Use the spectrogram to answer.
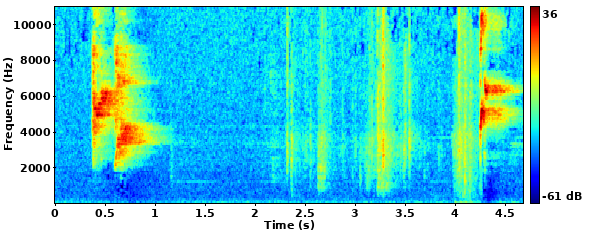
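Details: Pet lovebird chirping: two loud, shrill, harsh chirps close together, then quieter scattered chirps and one more sharp squeak at the end, against a quiet room.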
